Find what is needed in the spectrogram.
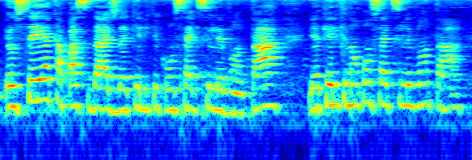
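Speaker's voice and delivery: normal talking voice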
